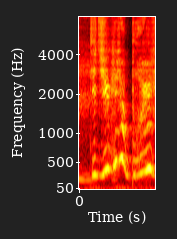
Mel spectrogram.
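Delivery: high, loud teasing question. Retold or imitated. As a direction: tease her playfully. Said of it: "she said".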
